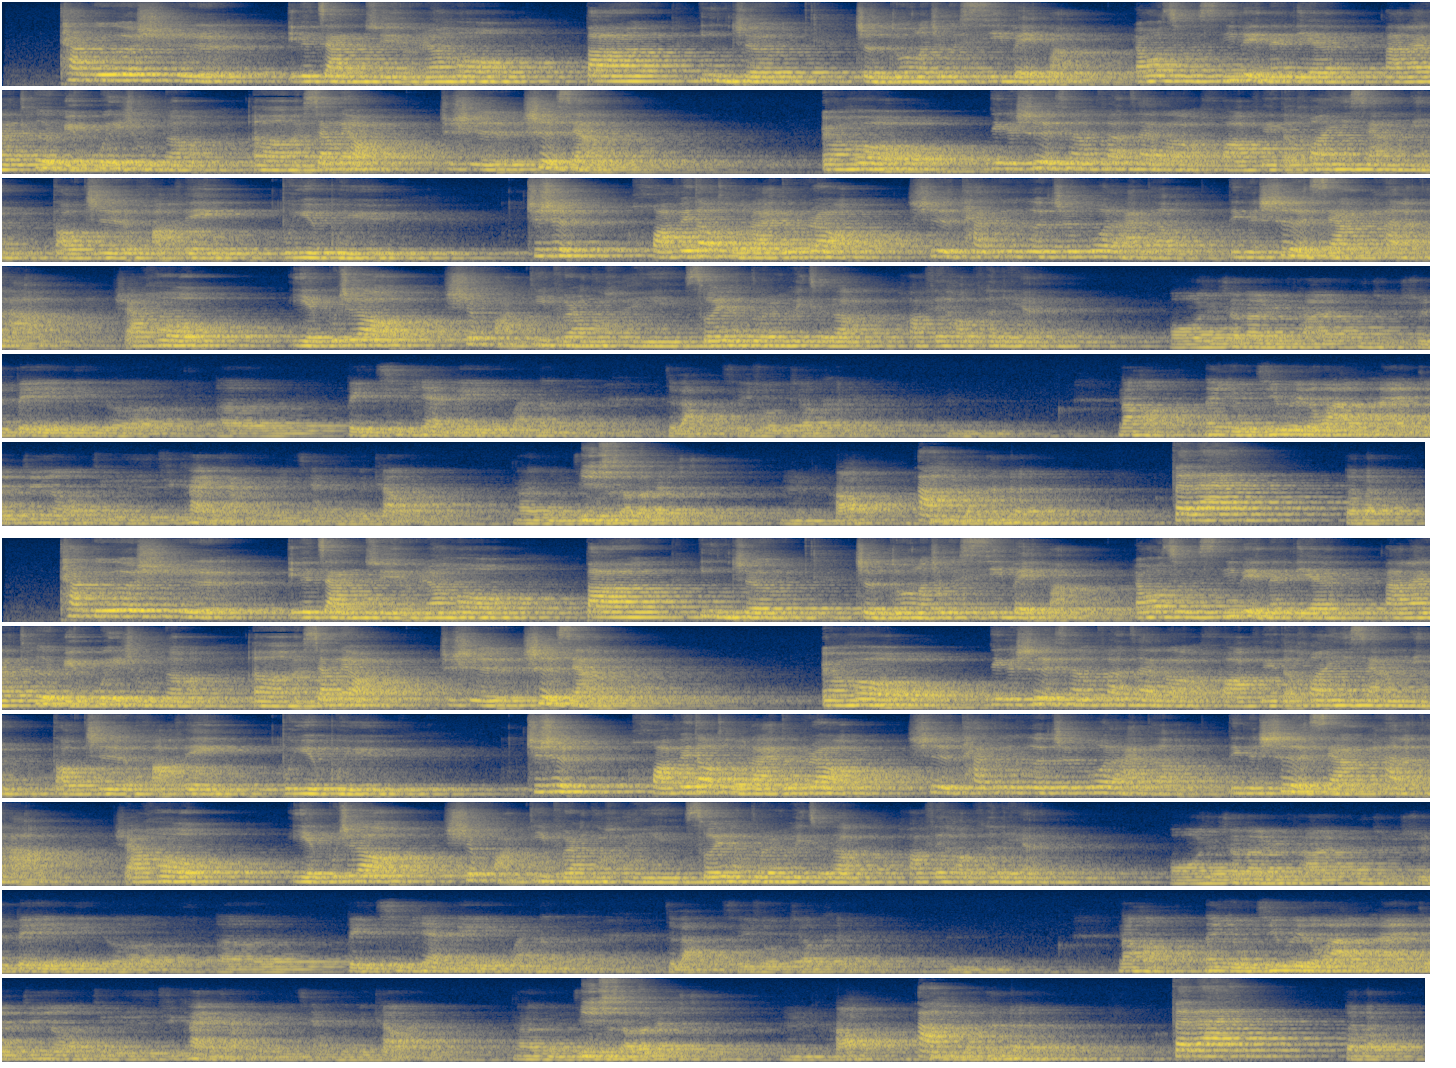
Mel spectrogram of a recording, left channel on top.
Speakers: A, on the right (about 75°); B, on the left (about 60°).
A: 她哥哥是一个将军，然后帮胤禛整顿了这个西北嘛，然后从西北那边拿来个特别贵重的呃香料，就是麝香，然后
B: 哦
A: 那个麝香放在了华妃的欢宜箱里，导致华妃不孕不育。就是华妃到头来都不知道是他哥哥争过来的那个麝香害了她，然后也不知道是皇帝不让她怀孕，所以很多人会觉得华妃好可怜。
B: 哦，就相当于他一直是被那个呃被欺骗、被玩弄的人，对吧？所以说比较可怜。嗯，那好，那有机会的话，我还真真要就是去看一下，因为以前可能没看完。那我们今天就聊到这儿
A: 必须
B: 嗯，好，
A: 好，
B: 必须的，<laughs>
A: 拜拜。
B: 拜拜。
